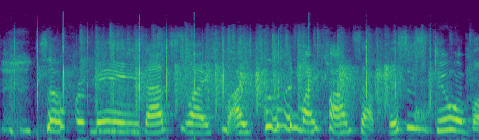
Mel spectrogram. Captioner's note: laughter; applause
